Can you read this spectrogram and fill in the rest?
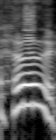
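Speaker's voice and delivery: a stressed हे call. Shown as a demonstration. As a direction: punch हे to call someone. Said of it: "इस पे stress ज़्यादा कर दिया".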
